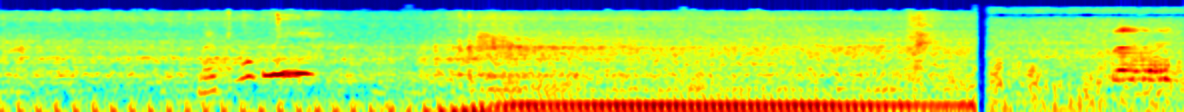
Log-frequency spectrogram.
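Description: A scooter engine hums steadily.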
